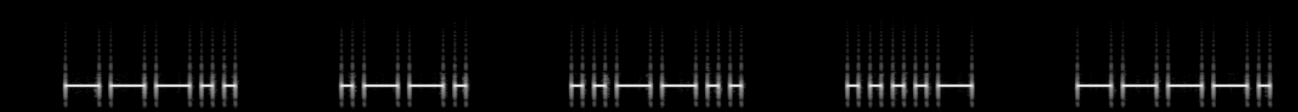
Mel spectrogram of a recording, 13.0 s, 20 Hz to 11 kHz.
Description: Morse code, heard as a keyed tone, about 10 wpm, spaced as for 6 wpm, 800 Hz. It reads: 8P?49
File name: LEZIONI / 10 SIGNS / 10B INT ws 10wpm 4134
